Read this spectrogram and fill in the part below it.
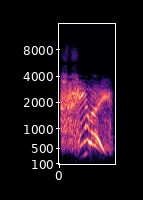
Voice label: attack position, speech cze, mood low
